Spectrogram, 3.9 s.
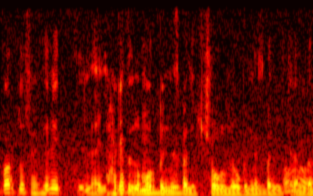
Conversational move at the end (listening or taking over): taking over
